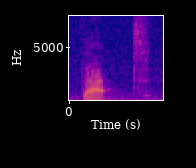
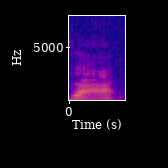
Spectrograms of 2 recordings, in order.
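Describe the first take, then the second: First: The final T sound is clearly pronounced. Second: The final T sound is left off. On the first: The speaker calls it right. "there's a T on it, it's that" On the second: The speaker calls it wrong. "It's not that"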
